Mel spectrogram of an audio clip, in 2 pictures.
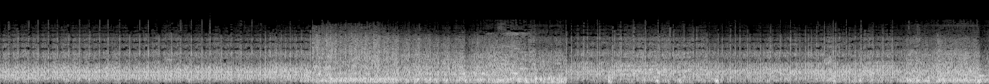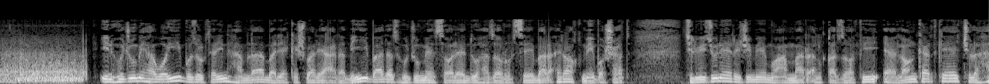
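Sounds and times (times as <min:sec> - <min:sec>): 
anti-aircraft machine gun fire in Tripoli: 0:00.0 - 0:10.5
speech: 0:10.9 - 0:19.7.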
